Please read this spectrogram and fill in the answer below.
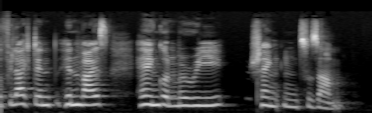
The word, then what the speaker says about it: Marie: Hank wird zu Hause zu Marie sagen, Hank, Marie und Walter, die Namen werden englisch ausgesprochen. Es ist Marie und Walter.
